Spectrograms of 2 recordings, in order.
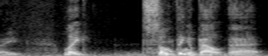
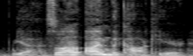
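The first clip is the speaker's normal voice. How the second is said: ordinary talk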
